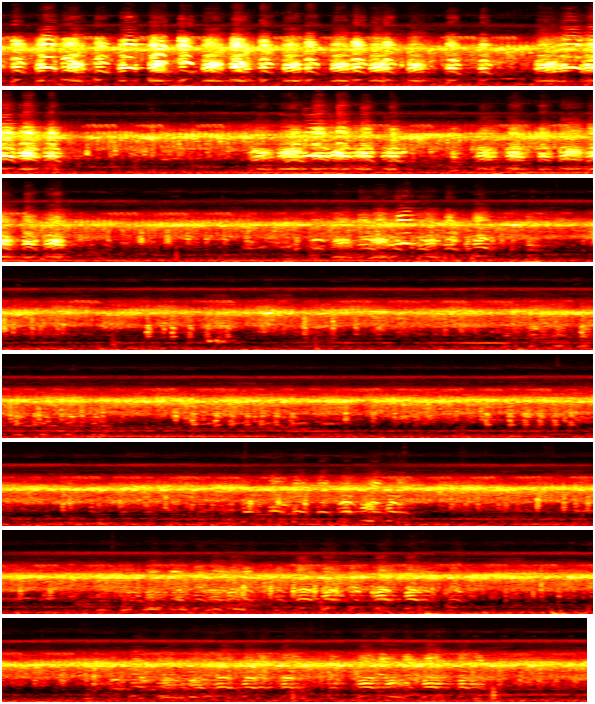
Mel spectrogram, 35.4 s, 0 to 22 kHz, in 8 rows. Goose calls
0:00.0 0:09.6, 0:10.5 0:13.0, 0:23.9 0:25.4, 0:26.2 0:30.2, 0:31.6 0:35.2

